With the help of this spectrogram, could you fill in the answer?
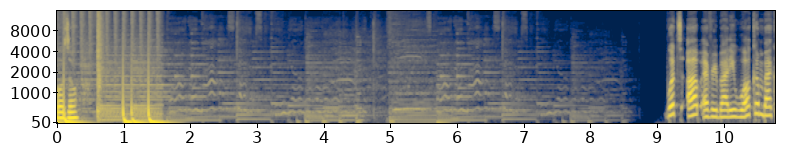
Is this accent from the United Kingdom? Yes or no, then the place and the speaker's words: no; French Guiana; moved away as an adult; now in Oklahoma, United States; I am originally from French Guiana, which is located in South America. I grew up with my mom and my sister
